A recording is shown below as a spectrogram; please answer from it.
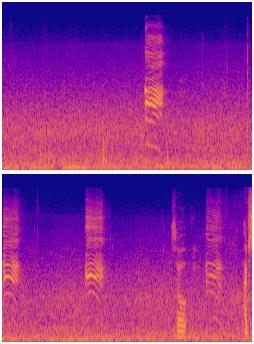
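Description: Crow cawing: five short caws about two seconds apart, the last two coming closer together.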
